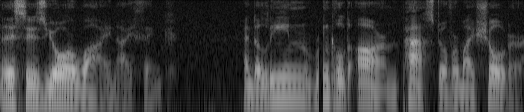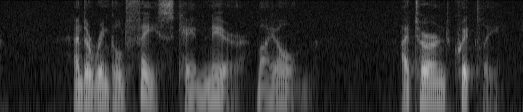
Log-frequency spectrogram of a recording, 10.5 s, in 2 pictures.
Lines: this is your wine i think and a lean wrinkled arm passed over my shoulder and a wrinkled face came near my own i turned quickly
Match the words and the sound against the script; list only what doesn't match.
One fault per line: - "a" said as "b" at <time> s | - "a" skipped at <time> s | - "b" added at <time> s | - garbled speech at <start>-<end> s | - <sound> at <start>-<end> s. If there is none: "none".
- dropout at 3.2-3.2 s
